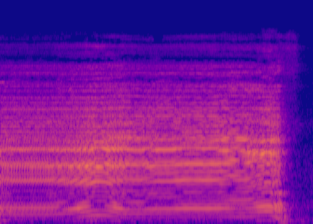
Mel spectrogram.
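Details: Farm water buffalo, a herd animal, restless after the rest of its group has walked away and its neck rope has become tangled. It gives a single long, low, drawn-out bellow of about three and a half seconds that dips and lifts slightly in pitch before cutting off abruptly.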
